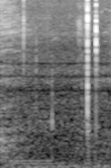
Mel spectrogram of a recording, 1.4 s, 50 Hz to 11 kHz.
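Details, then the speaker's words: Chinese diesel parking heater showing error 06 after fan rubbed casing: two sharp circuit-board relay clicks with no fan spin-up though fan spins freely by hand; owner suspects burnt fan motor, sensor magnets look fine. "The circuit board clicks and nothing happens. The fan pin spins freely."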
